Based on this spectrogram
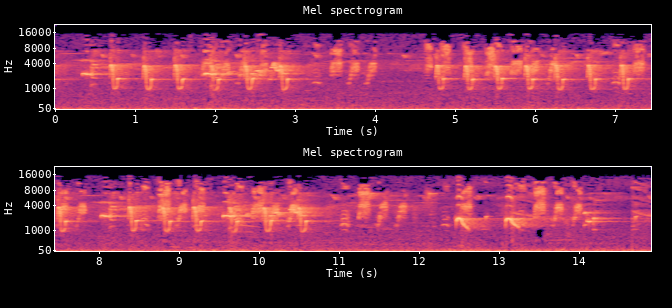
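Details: Drongo in full song, the recording meant for training other birds: long bouts of rapid, evenly spaced buzzy stacked notes, harsh squawks and occasional sharp whistles, with short pauses between bouts.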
